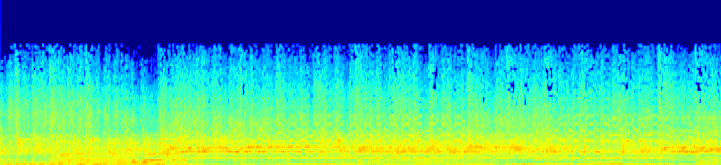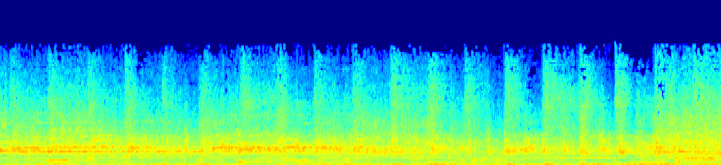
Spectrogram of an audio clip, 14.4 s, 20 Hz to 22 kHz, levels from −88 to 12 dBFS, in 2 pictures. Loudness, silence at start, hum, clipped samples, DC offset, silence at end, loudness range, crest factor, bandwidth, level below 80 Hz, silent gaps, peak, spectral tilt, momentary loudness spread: -16 LUFS; 0 s; none; under 0.1%; under 0.1%; 0 s; 2 LU; 14 dB; 16.5 kHz; -30 dBFS; none; -4 dBFS; -2.5 dB/octave; 3 LU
